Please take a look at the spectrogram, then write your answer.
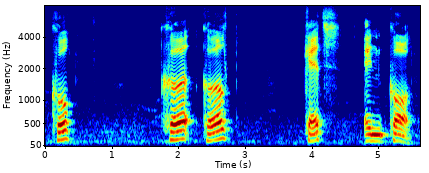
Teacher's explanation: K is voiceless, velar, and plosive. And the explanation, it is produced by blocking the back of the mouth with the tongue and quickly releasing air without vocal and vibration.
